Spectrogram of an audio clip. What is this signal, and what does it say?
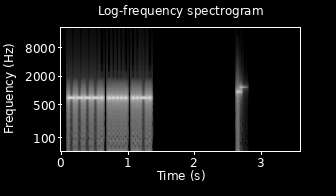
Morse code, heard as a keyed tone, about 42 wpm, 700 Hz. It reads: 95F
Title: Common QSO Phrases Encore 40wpm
